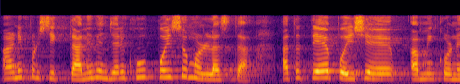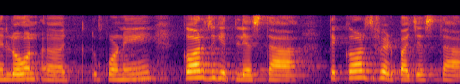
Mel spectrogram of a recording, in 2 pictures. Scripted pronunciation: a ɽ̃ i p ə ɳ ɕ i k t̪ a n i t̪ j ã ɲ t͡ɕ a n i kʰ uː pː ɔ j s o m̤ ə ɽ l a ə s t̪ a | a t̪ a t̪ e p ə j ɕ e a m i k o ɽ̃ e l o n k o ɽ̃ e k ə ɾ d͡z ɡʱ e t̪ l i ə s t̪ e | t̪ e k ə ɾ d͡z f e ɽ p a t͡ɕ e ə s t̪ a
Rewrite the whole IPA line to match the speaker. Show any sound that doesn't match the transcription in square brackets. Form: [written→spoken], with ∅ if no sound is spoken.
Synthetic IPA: a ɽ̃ i p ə ɳ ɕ i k t̪ a n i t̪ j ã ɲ t͡ɕ a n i kʰ uː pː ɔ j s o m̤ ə ɽ l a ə s t̪ a | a t̪ a t̪ e p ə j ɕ e a m i k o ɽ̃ e l o n k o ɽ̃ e k ə ɾ d͡z ɡʱ e t̪ l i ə s t̪ [e→a] | t̪ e k ə ɾ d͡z f e ɽ p a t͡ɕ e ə s t̪ a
